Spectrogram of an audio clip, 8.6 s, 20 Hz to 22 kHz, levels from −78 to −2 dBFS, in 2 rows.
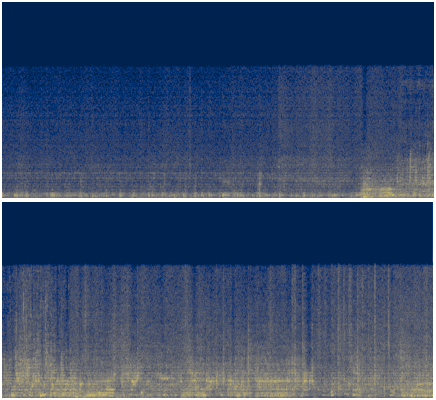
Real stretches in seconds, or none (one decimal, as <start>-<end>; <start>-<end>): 4.0-5.0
